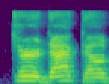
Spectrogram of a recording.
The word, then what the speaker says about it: pterodactyl: you hear uh uh pterodactyle go to the bathroom because the p is silent it's spelled p t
